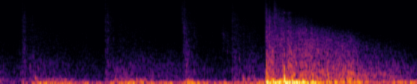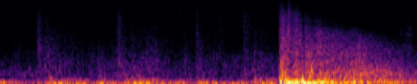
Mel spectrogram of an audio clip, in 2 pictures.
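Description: Rocket and gun salvos fired at the player's ship in a naval battle game featuring Russian cruisers, booming repeatedly and loudly over constant battle rumble, with heavy blasts around four and nine seconds.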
